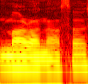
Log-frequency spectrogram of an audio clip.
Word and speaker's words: Maranatha: you choose the word Maranatha say it as four syllables of equal length M ra Mar I'd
